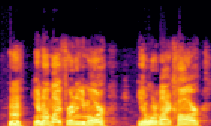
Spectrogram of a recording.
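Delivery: hurt salesman voice, high and fast; mock salesman sulking over the lost sale. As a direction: pout like a snubbed salesman.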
